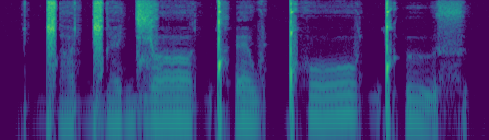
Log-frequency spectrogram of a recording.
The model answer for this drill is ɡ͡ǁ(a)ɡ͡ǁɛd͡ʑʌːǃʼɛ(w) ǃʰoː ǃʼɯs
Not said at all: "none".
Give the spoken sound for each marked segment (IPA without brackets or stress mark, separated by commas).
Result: a, w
